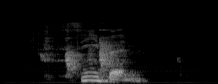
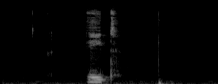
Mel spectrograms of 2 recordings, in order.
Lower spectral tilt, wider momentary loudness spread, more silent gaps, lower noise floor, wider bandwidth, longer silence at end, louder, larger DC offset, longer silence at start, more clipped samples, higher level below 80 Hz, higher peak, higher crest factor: first, -7 dB/octave vs -3.5 dB/octave; second, 21 LU vs 24 LU; neither; about the same, -67 dBFS vs -66 dBFS; second, 7.6 kHz vs 15.5 kHz; first, 0.7 s vs 0.55 s; first, -31 LUFS vs -36 LUFS; neither; second, 0.4 s vs 0.85 s; neither; second, -74 dBFS vs -60 dBFS; first, -14 dBFS vs -18 dBFS; about the same, 20 dB vs 24 dB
